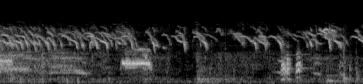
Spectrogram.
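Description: Chinese-breed chickens and newly hatched chicks cluck and cheep close by in a busy, overlapping chorus of short calls, with no talking.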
